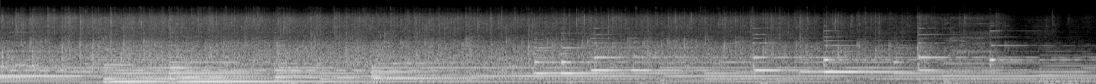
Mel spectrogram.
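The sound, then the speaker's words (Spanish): An audience applauds the Lord during a morning service, a dense wash of clapping that lasts the whole stretch, with sustained keyboard chords playing underneath and no one speaking. “Vamos, alguien se atreve a darle un aplauso al Señor en esta mañana.”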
